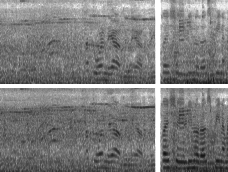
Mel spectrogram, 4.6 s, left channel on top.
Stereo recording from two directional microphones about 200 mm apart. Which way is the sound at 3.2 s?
20° right (ahead or behind).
